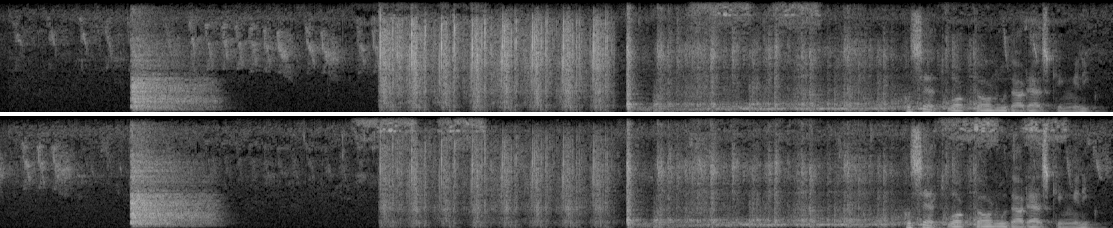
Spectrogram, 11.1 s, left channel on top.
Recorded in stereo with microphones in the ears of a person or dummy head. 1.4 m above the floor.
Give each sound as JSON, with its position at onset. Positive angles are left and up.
{"t": 1.3, "sound": "a clap", "side_deg": -60, "distance_m": 6.0}
{"t": 3.8, "sound": "a rattle", "side_deg": 30, "distance_m": 0.7}
{"t": 6.3, "sound": "keys jangling", "side_deg": 5, "distance_m": 0.6}
{"t": 9.1, "sound": "a man speaking", "side_deg": -5, "distance_m": 0.6}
